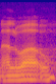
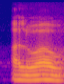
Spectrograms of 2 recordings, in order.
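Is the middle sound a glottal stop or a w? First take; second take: glottal stop; w. First: The middle consonant is a glottal stop. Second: The middle consonant is a w sound. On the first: The speaker calls it wrong. "bukan al-wa'u" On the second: The speaker calls it right. "Al-wawu, bukan al-wa'u"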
